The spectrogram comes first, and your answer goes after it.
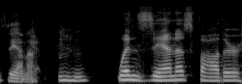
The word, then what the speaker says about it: Xana: When for me, it was when and it's pronounced, I want to make sure I say it correctly. It's Xana, correct? It's Xana? Yes, Xana.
